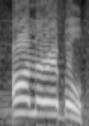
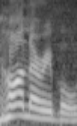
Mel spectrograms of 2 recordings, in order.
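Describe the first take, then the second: First: The opening h sound is silent. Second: The opening h sound is pronounced. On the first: The speaker calls it right. "say honorable" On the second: The speaker calls it wrong. "Don't say honorable"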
